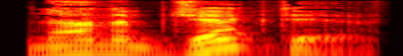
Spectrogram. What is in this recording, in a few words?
"nonobjective", en uk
